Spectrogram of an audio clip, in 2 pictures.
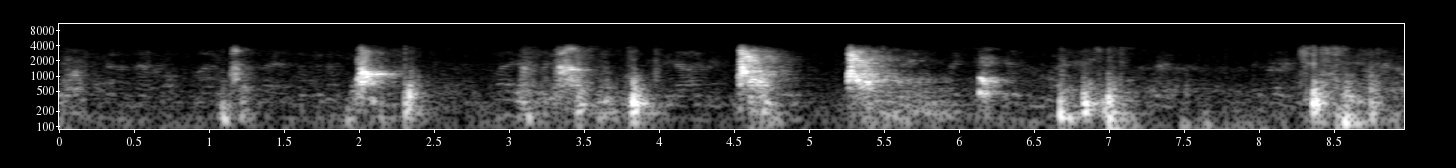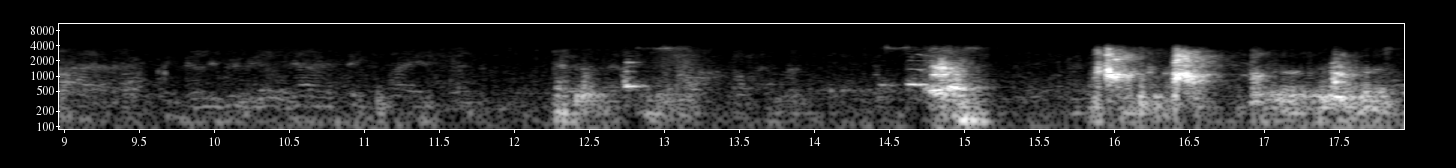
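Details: Staffordshire Bull Terrier Zappa, two years old, with new baby sister Mia: a string of sharp, loud barks in clusters, a lull midway, then another burst of rapid barks near the end, with some voices mixed in.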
